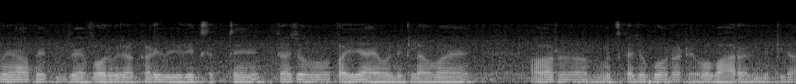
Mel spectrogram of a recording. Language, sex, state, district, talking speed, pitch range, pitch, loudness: Hindi, male, Uttar Pradesh, Deoria, 205 wpm, 110-115 Hz, 110 Hz, -23 LUFS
